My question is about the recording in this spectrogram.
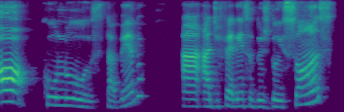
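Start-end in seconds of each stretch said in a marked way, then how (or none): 0.0-1.6 slow "óculos" with a wide open O. Shown as a demonstration.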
